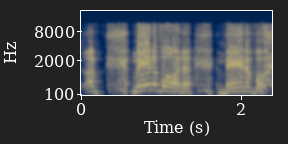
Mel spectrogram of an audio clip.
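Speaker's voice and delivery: loud, high protest through laughter; laughing too hard to sound honorable; laughing insistence. Real, not acted. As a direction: insist loudly while cracking up. Cracking up while insisting on honor.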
